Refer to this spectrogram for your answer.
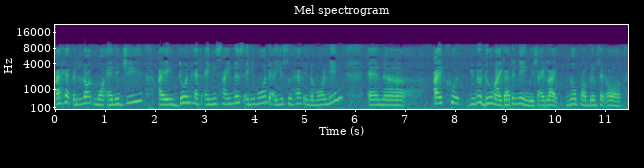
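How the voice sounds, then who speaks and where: A woman's fairly high voice comes through with clearly audible noise in the background. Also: ordinary pitch variation, moderate pace. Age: 60s. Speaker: retiree, former customer service worker. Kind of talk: testimonial to camera.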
